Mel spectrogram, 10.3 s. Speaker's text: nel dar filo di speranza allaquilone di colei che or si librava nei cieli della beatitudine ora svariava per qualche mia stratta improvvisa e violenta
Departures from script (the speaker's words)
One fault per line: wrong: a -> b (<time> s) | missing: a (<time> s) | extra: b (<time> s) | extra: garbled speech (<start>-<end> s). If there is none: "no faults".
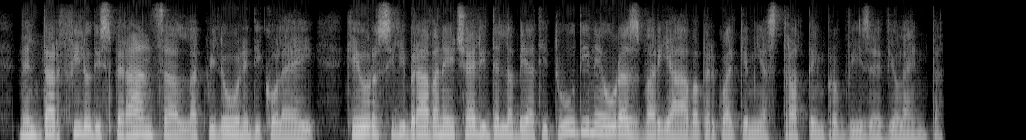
no faults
